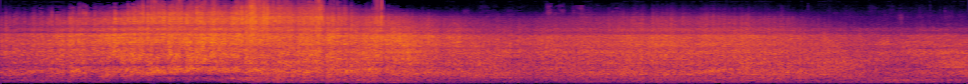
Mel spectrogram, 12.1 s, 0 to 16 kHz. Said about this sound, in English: This is the current iteration of the Air Force's F-16 Fighting Falcon that we call the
